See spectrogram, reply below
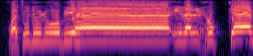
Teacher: وتدلوا الدال مسكنة فتقلقل، وتدلوا بها إلى مد منفصل لانفصال الهمزة عن حرف المد، تقدم نظيره.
